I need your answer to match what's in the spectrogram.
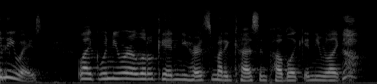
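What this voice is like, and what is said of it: Sick, weak voice with sniffles. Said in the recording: “I am sick right now. So I sound like a little boy. Like, my voice is kind of gone. And I'm sniffling.”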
